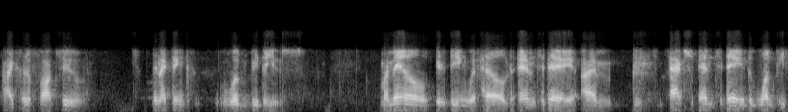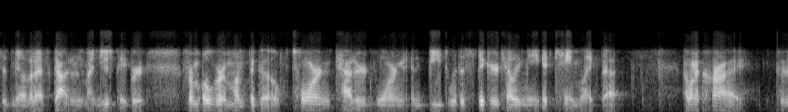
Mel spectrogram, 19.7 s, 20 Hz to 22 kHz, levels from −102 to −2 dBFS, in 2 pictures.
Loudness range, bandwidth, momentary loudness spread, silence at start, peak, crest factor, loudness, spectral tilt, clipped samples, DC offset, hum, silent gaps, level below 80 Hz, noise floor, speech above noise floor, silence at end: 6 LU; 6.8 kHz; 14 LU; 0.05 s; -4 dBFS; 22 dB; -25 LUFS; 0.5 dB/octave; under 0.1%; under 0.1%; none; none; -66 dBFS; -70 dBFS; 44 dB; 0 s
